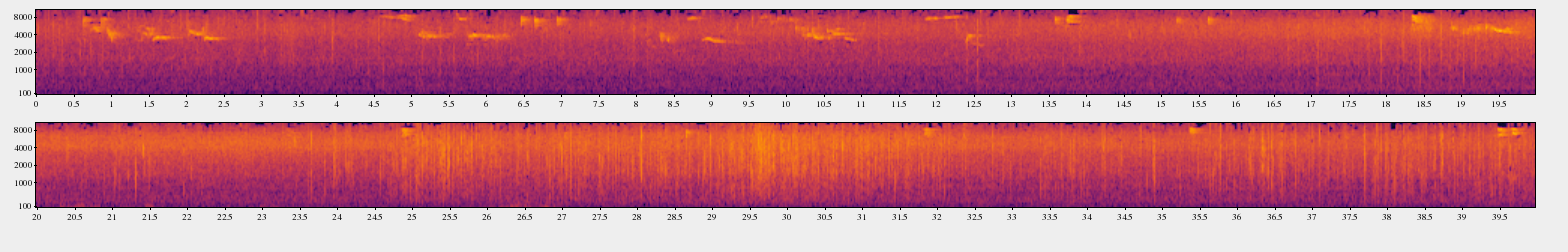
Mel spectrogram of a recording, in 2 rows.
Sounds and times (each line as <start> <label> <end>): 0.0 Rain trickling down on an umbrella 39.9
0.0 wind 39.9
18.2 birds are twittering 19.8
